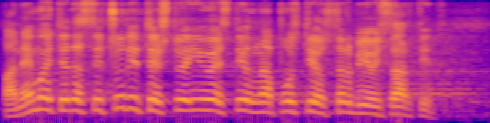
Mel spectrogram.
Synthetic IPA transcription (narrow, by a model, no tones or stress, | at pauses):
pane̞mo̞jt̪e̞d̪ase̞t͡ʃud̪it̪e̞ʃt̪o̞jejuest̪ilnapust̪io̞sr̩bijuisaɾt̪id̪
